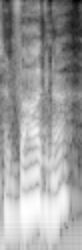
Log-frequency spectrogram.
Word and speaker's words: Wagner: Wagner, pronounced Wagner.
